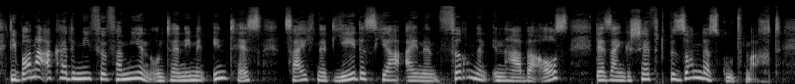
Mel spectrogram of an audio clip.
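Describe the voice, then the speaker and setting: Her voice is fairly high and somewhat breathy, with lively intonation. The woman keeps a moderate pace. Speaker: news presenter. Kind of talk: news reading. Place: studio. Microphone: lapel.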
